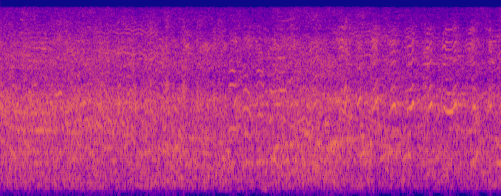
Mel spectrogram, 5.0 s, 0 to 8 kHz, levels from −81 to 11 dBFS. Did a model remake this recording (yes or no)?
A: no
